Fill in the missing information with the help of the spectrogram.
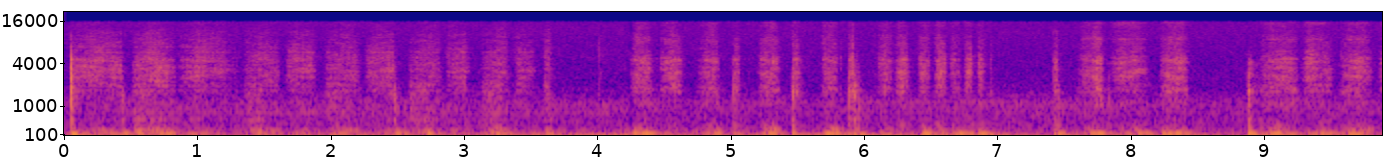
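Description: Fingers holding a stick of blue chalk scratch and rub strokes across a square black chalkboard, flat and solid in a thin wooden frame, lying on a table with a wave drawing already on it. Short, dry, scratchy strokes with bright high edges come in quick irregular bursts over a steady low hum. The strokes stop abruptly with almost no ring.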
